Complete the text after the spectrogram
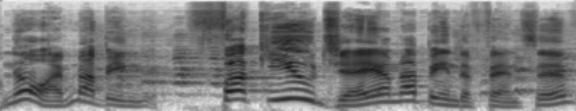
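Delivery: loud, high, laughing protest; mock outrage with a laugh in it; mock-defensive outburst. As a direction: playfully blow up at being called defensive. Mock quarrel after being called defensive.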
